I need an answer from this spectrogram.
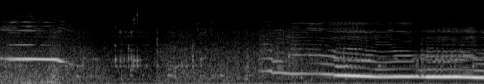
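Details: Humpback whales singing underwater: a steady high tonal note that drops, a stretch of hissy water noise, then a long slowly descending moan gliding down into a low sustained tone.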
